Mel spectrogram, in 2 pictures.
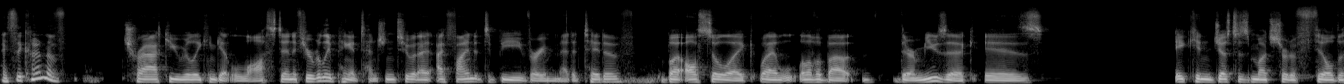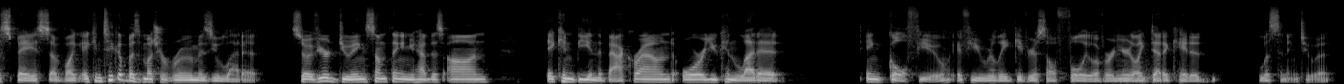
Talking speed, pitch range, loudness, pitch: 215 wpm, 95-120 Hz, -25 LUFS, 110 Hz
